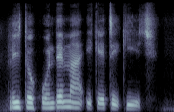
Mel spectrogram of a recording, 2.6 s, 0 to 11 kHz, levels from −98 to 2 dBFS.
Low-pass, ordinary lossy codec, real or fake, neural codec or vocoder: 9.9 kHz; AAC, 64 kbps; fake; codec, 16 kHz in and 24 kHz out, 0.9 kbps, LongCat-Audio-Codec, fine tuned four codebook decoder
